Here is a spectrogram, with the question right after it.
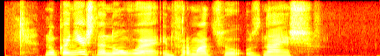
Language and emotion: Russian, neutral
